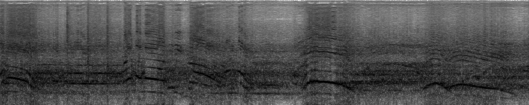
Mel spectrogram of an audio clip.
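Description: Swimmers splash and thrash in the water of an echoing indoor pool.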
